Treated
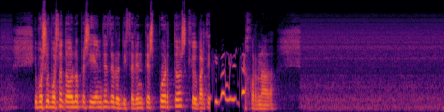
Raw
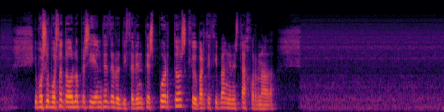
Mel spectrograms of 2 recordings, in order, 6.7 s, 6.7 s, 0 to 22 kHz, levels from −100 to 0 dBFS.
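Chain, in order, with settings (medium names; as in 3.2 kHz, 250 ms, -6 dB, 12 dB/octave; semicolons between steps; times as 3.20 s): 3.14–3.67 s: formants replaced by sine waves; saturation -19.5 dBFS, distortion -22 dB; trim +5 dB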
